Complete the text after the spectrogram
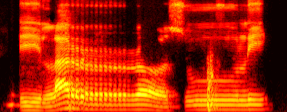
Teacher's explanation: Langsung masuk ke huruf berikutnya yaitu ro, ditandai ro-nya ada tasdidnya. Ro-nya dibaca double. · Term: alif lam tamsiyah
